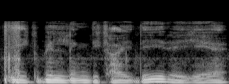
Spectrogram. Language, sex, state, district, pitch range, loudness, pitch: Hindi, male, Himachal Pradesh, Shimla, 90-105 Hz, -18 LUFS, 95 Hz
